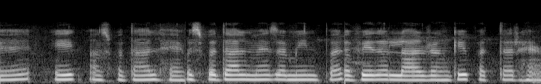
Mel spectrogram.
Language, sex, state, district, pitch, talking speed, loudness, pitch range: Hindi, female, Rajasthan, Churu, 215 Hz, 165 wpm, -16 LUFS, 210-220 Hz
